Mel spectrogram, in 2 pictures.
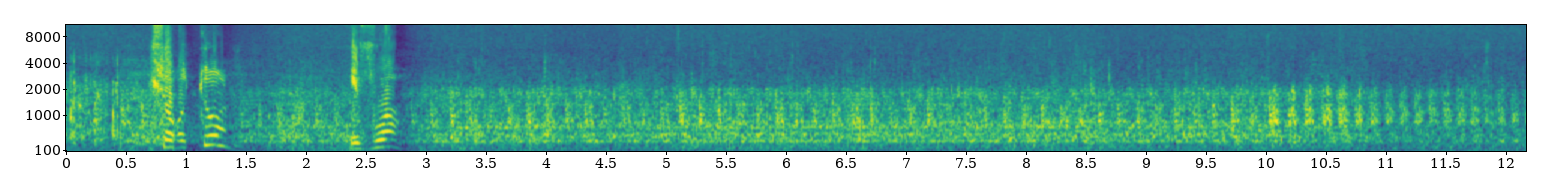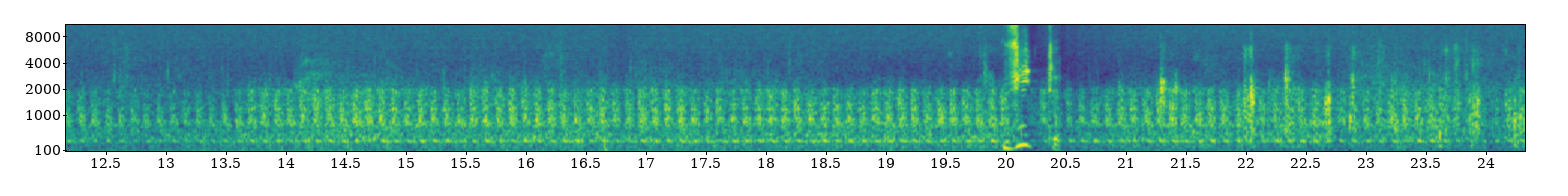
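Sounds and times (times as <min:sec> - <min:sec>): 
truck engine idling: 0:00.0 - 0:24.3
speech: 0:00.8 - 0:03.4, 0:20.4 - 0:20.6.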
